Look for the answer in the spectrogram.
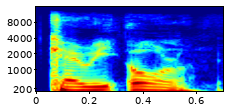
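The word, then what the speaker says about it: Kryole: Vous êtes le cofondateur de Carriole, ça s'écrit K, trait d'union, R, Y, O, L, E. Rassurez-nous, c'est plus simple à utiliser qu'à écrire. – Oui, tout à fait. On peut même le prononcer en anglais carry all.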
